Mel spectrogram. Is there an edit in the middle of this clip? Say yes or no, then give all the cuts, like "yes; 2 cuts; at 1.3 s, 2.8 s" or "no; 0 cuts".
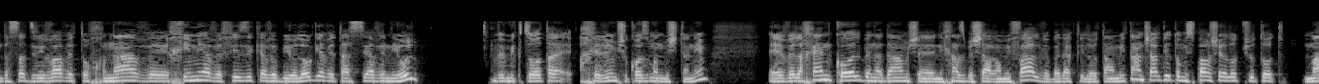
no; 0 cuts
